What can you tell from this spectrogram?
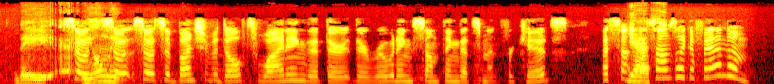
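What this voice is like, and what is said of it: Slightly hoarse voice. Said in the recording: “I'm feeling a little hoarse.”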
